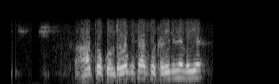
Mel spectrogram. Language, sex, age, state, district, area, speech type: Hindi, male, 60+, Uttar Pradesh, Lucknow, rural, conversation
